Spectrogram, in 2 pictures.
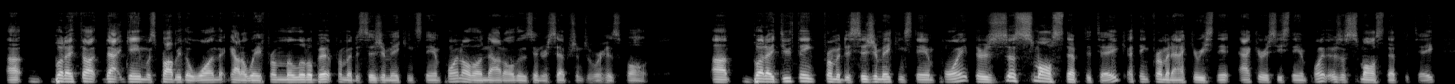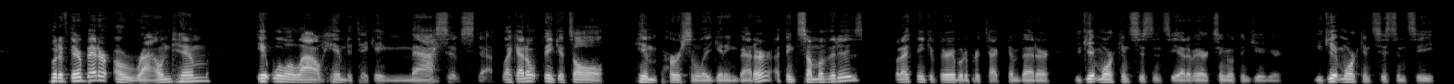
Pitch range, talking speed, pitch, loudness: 100-125 Hz, 245 wpm, 110 Hz, -21 LUFS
